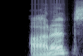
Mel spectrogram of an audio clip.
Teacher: So the emphasis is on that first syllable. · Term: accent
